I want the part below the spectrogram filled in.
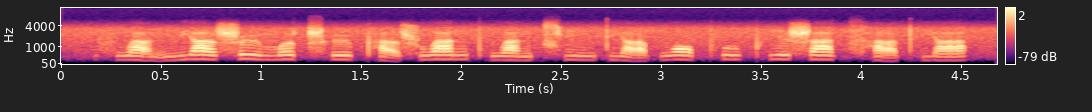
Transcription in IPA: f w a̰˨˩ n n̪ j ä˥˨ ʂ ɻ̩˥˨ m ɤ˦ ʈ͡ʂʰ ɻ̩˨˦ pʰ ä̰˨˩ ʂ w a˦ n pʰ w a˨˦ n t͡ɕʰ i˨˦ ŋ t̪ j ä̰˨˩ p w ɔ˥˨ pʰ u˦ pʰ i˦ ʂ ä˦ t͡sʰ ä̰˨˩ t̪ʰ j ä˨˦

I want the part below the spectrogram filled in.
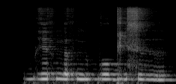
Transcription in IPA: bʱ e θ ŋ ɐ θ ŋ ɨ b o ɡ i s ɨ

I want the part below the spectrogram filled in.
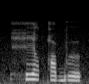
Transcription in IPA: h i l q u b ɯ

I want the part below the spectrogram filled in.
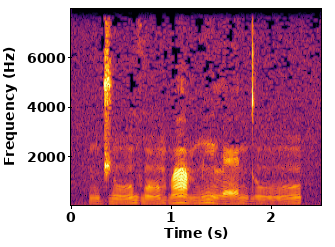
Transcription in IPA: n d͡ʒ ũː˨˩˦ v õ˨˩˦ b ã˧˥˧ m ĩ˧˥˧ l ɛ˨˩˦ n d ũː˨˩˦

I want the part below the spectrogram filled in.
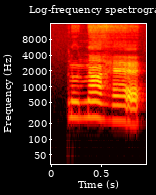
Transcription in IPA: ɾ ũ n ã ɦ æ

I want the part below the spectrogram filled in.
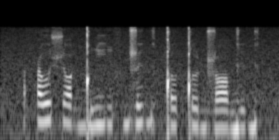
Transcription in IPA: ħ o ʃ ɔ ɡ͡ǃ i j i f ɖ͡ʐ ɨ ɡ ɘ ǃ o ǃ u ɖ͡ʐ ɔ ɡ ɨ ɡ

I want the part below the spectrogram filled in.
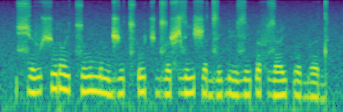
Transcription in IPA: ɕ ʏ v ʃ u ɾ o y̯ t͡s u m ɪ m d͡ʒ y t͡sʼ u t͡ʃ d͡z œ ʂ z i ʃ ə d͡z i ɠ y z i ɓ œ f z œ i̯ ɠ ʊ b ə d

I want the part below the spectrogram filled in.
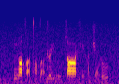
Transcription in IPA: ɲ o tˤ ɑ̰ t ṳ dˤ ḛ ɡ ɹ y ɦ ṳ c ɑː ɡ ḛ ð ɑ̤ t͡ʃ æ̤ ð u

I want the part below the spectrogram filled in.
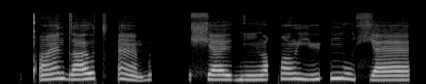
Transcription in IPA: qʼ æ̃ d a ʊ̯ t͡sʼ æ̃ b | ʃ æ ɪ̯ ɡ ĩ ʊ̯ q õ j y ʔ ɲ u ç æ

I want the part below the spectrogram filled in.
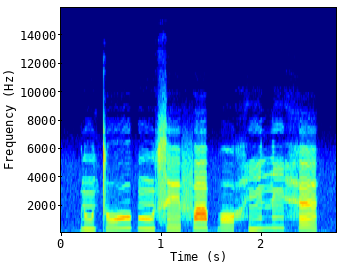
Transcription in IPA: ɾ ũ˨ t o˨˦ | ũ˨ s e˨ f a˧ b ɔ˨ h ĩ˨˦ n ĩ˦ h ɛ˦˨

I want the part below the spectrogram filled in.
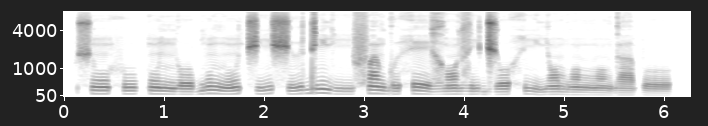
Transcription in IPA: ʃ ũ˨ h u˨ kʷ ũ˨ ɲ oː˨ b ũ˦ ŋ ũ˨˦ t͡ʃ i˨˦ ʃ ɨ˨˦ d i˦ j iː˨ f ã˦ ɡʷ ɨ˨ h e˦˨ ɣ ɔ̃˧ z i˧ d͡ʒ o˧ h i˦˨ j ɔ̃˧ b ɔ̃˨ ŋ ɔ̃˨ ɡ aː˨ p o˨

